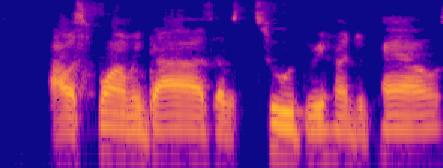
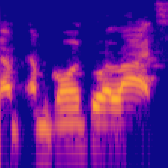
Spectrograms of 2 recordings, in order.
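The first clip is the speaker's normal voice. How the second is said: ordinary talk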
